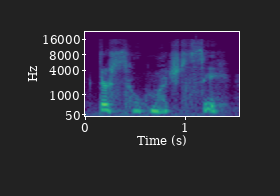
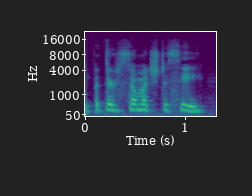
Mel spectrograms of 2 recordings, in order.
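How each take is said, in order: First: "There's so much to see" breathed in a whisper; soft whispered repeat. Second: Said in the usual way. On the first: Acted. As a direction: hush it like a secret.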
